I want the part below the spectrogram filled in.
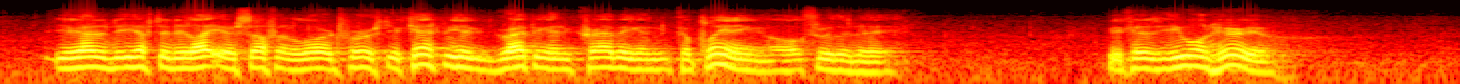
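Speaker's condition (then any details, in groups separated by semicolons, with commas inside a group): Parkinson's; wakes at night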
